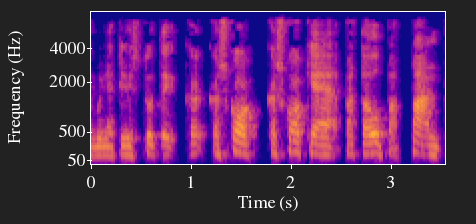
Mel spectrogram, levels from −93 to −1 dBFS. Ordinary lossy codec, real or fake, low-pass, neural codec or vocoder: MP3, 32 kbps; real; 7.2 kHz; none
